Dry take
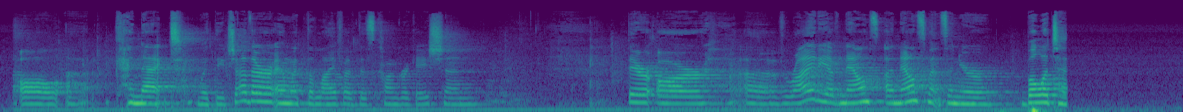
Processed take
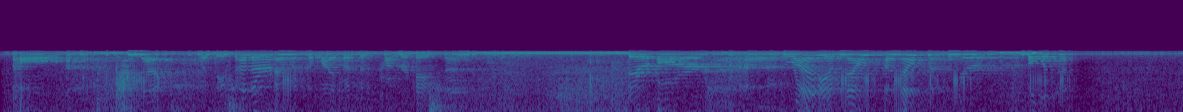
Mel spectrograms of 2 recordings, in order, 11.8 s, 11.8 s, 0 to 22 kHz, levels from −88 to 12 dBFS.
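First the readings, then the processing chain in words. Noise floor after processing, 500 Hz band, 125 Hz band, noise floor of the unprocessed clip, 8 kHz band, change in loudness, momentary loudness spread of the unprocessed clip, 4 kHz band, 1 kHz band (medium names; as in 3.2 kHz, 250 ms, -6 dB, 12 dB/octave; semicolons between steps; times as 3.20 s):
-54 dBFS, -31.0 dB, under -25 dB, -53 dBFS, under -40 dB, -13.0 dB, 16 LU, +1.5 dB, -26.0 dB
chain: rattle on loud lows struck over -26 dBFS, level -18 dBFS; hum notches 50/100/150/200 Hz; compression 5:1, threshold -41 dBFS, peak gain reduction 26 dB; added noise blue -56 dBFS; expander -48 dBFS; mains buzz 120 Hz, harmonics 6, -55 dBFS -6 dB/octave; on a send: flutter echo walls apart 11.6 m, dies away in 0.48 s; on the sum: crossover distortion -59 dBFS; frequency inversion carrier 3.7 kHz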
